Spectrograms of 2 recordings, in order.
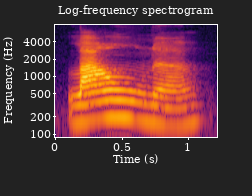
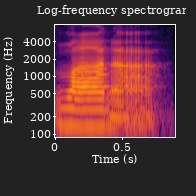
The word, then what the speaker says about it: Lana: It isn't, if it isn't Lana gets hacked into Lana, Lana, Launa. My name is Lana, Lana. And when you're taught phonics, you articulate la, na, 2 syllables.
